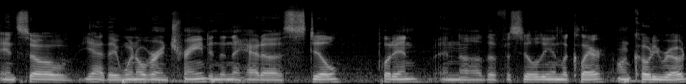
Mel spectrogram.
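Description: Monotone, flat intonation in an American accent. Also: man, medium pitch for a man, moderate pace. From Moline, Illinois, US Midwest. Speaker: distillery representative and former bartender. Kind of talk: casual chat, podcast interview.

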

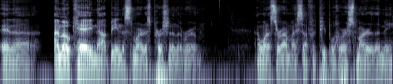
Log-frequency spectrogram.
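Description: A man with a very deep, low pitch and vocal fry, talking at a very fast pace with lively intonation, in a very clean recording with a silent background. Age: 20s. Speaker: water polo referee and teacher. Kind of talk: casual chat. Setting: studio.

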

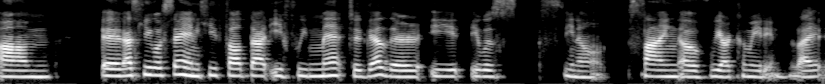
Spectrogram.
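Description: Over a quiet background, a woman with a bright, sharp tone speaks at a fairly slow pace in a monotone, flat intonation. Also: medium pitch for a woman. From Argentina. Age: 20s. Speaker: matched bride, college student. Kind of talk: interview conversation.

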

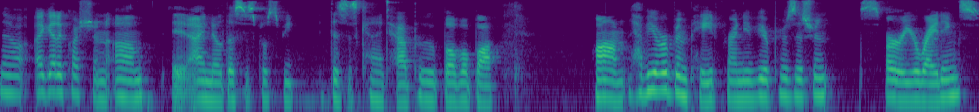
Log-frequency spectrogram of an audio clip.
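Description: A woman's normal speaking voice, fairly low in pitch, with fairly even intonation at a moderate pace. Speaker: podcast host and interviewer. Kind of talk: casual interview chat. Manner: friendly, laughs often.

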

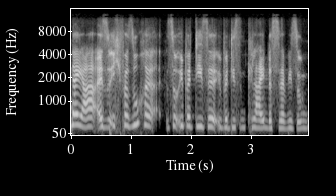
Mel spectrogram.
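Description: This woman has a high pitch and ordinary pitch variation. She speaks at a moderate pace in a dry, close sound with no echo. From Saxony, Germany (Dresden). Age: 30s. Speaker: wedding photographer. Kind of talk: casual interview chat.

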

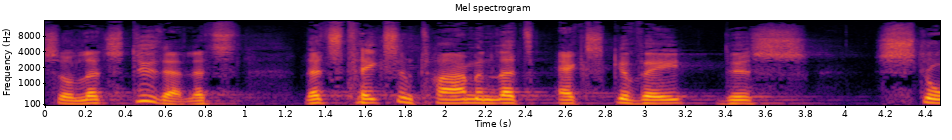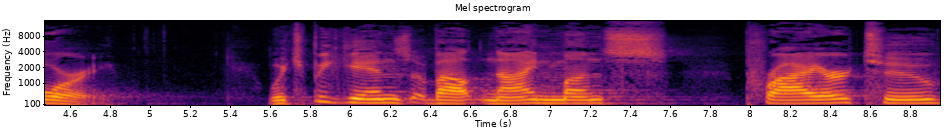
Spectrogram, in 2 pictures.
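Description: A man speaks in an ordinary speaking voice with an American accent. His pitch is fairly high. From Pittsburgh area, US. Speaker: pastor. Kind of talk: sermon.

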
